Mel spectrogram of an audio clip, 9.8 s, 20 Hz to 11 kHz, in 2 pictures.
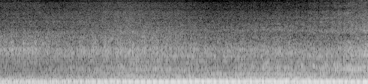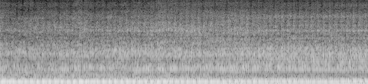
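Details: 2002 Duramax LB7 cold start after a day of snow, AFE intake, 4" MBRP straight-piped exhaust, EFI Live tune, Edge CTS2: steady deep diesel clatter at raised idle, even and unbroken, loud open exhaust; cold engine running healthy.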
